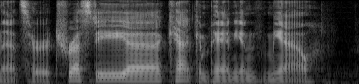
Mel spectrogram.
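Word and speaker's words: Myau: And that's her trusty cat companion, Meow. But not spelt the way we spell it, M-Y-A-U.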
